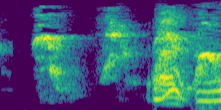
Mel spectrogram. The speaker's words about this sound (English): I'm not going to be able to hear you. The dog is just going nuts.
